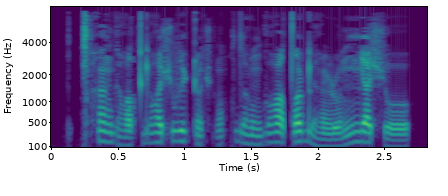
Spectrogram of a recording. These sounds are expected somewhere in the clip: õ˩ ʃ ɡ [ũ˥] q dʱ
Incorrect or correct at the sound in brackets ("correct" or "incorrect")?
incorrect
